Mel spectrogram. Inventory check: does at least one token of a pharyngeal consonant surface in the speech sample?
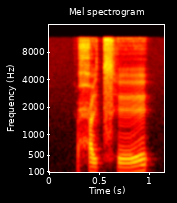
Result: yes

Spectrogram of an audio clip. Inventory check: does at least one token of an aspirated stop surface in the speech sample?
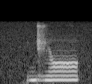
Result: no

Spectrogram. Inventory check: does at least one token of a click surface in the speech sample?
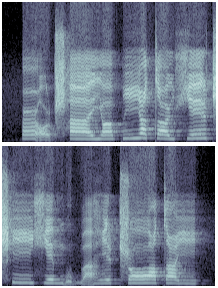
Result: no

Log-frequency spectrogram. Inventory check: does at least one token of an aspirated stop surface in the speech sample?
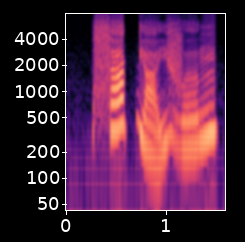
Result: no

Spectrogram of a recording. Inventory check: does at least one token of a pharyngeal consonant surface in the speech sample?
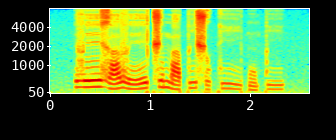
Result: no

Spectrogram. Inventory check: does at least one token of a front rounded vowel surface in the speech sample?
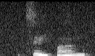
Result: no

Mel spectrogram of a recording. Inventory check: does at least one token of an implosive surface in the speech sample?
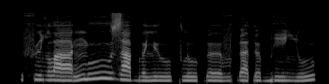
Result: yes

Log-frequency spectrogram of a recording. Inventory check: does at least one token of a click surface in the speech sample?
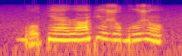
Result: no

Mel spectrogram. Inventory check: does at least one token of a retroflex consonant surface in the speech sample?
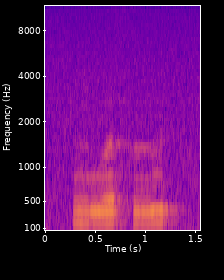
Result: no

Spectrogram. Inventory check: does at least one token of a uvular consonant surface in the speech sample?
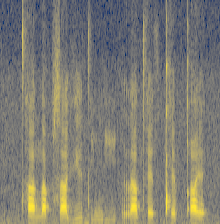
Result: yes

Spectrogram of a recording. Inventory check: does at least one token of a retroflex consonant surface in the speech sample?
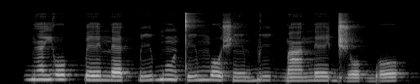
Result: no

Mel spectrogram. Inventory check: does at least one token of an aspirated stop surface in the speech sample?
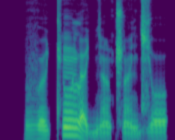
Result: yes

